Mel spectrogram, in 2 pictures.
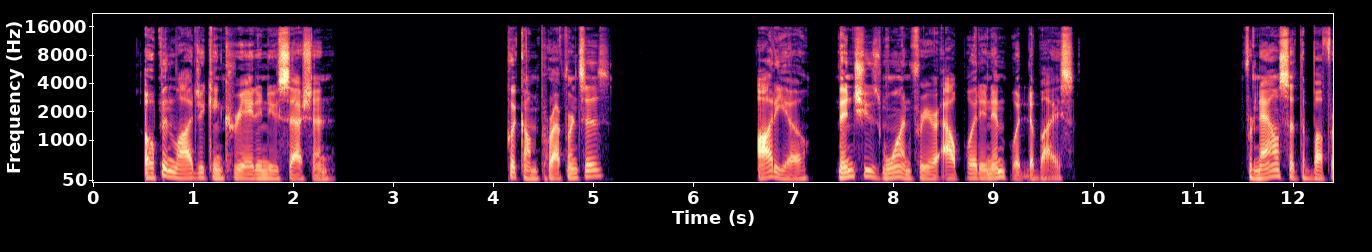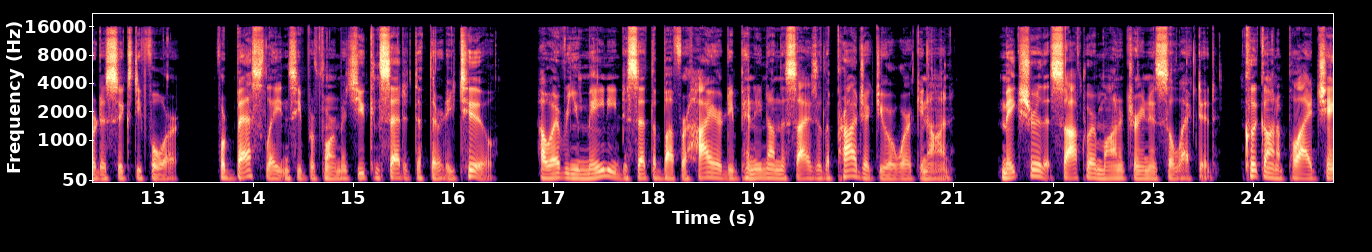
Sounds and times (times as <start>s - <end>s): Speech: 0.5s - 2.5s, 4.2s - 5.2s, 6.7s - 9.9s, 11.5s - 24.8s.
